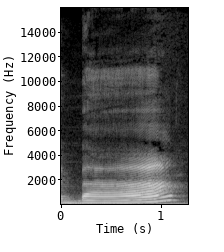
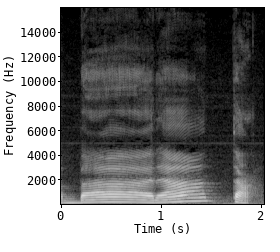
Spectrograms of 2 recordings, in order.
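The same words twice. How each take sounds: First: "ba-ra-ta" with a break between each syllable; teacher sounds out "ba-ra-ta" syllable by syllable; split into syllables. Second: "barata" said slowly, every syllable clear; teacher models "barata" slowly and clearly; slow clear word. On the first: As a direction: chop "ba-ra-ta" into three beats. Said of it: "Vamos falar o nome novamente". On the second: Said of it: "a gente fala". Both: Shown as a demonstration.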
